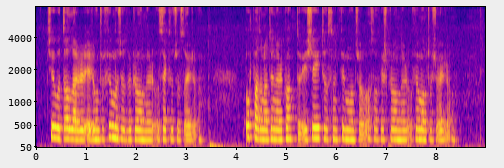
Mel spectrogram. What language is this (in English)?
Faroese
